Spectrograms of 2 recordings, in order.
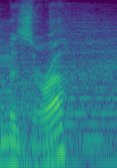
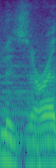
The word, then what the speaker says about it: Missouri: I mean, it's very funny to me because people get really weird about how you pronounce Missouri depending on which part of the state you're in. The further rural you go, the more you'll get Missouri.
